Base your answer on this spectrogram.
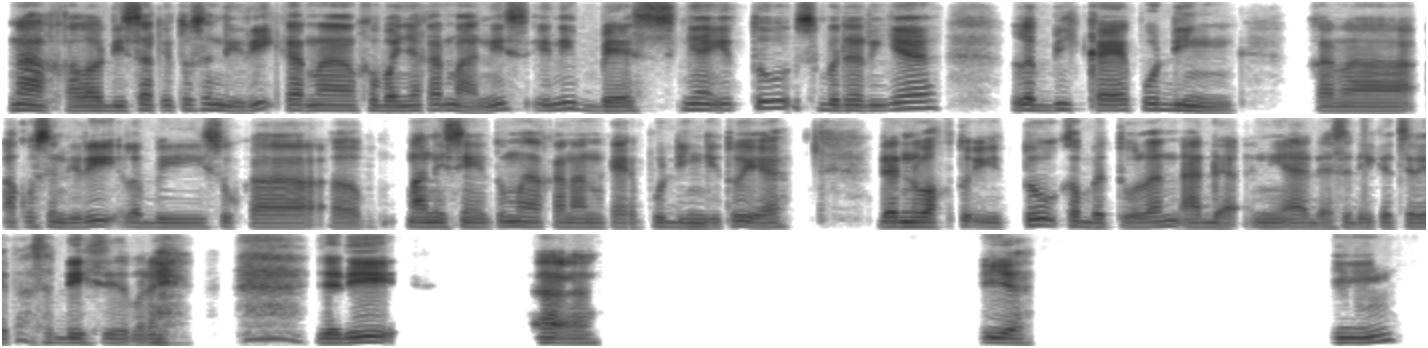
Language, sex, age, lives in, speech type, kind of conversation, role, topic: Indonesian, male, 30-34, Indonesia, conversation, podcast, guest, Apa yang paling kamu nikmati dari memasak kreatif?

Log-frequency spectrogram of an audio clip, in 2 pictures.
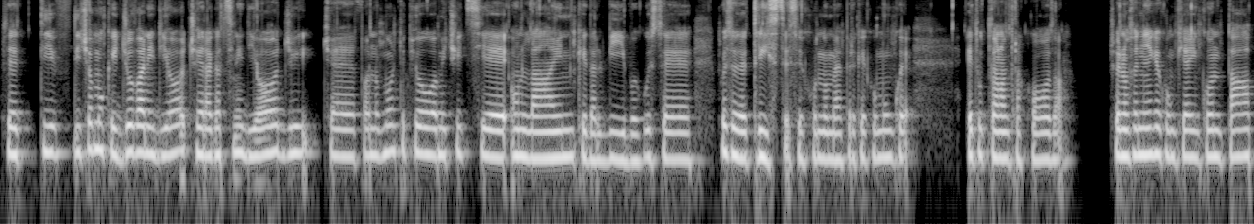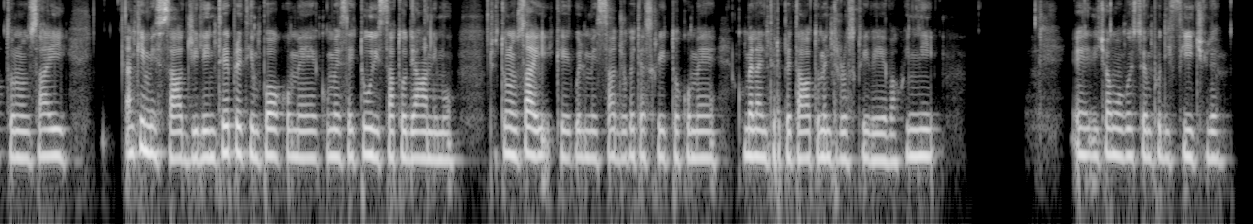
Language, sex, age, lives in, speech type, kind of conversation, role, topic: Italian, female, 20-24, Italy, conversation, unstructured, none, In che modo la tecnologia ti aiuta a restare in contatto con gli altri?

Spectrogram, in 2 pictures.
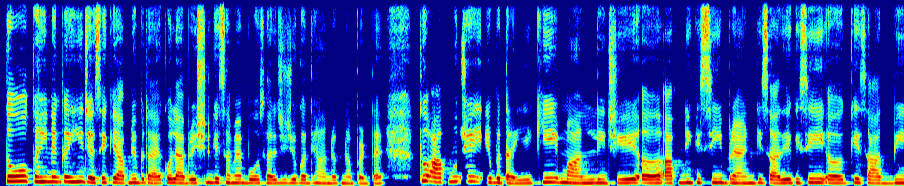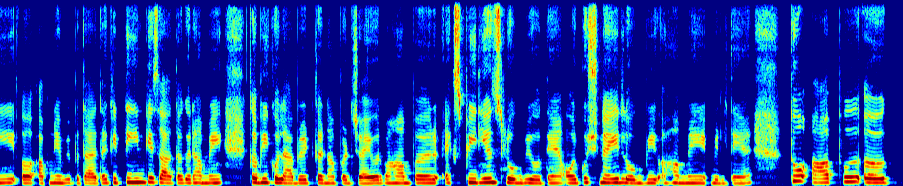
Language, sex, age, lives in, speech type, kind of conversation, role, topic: Hindi, female, 20-24, India, conversation, podcast, host, Jab aap kisi ke saath milkar kaam karte hain, to bharosa kaise banate hain?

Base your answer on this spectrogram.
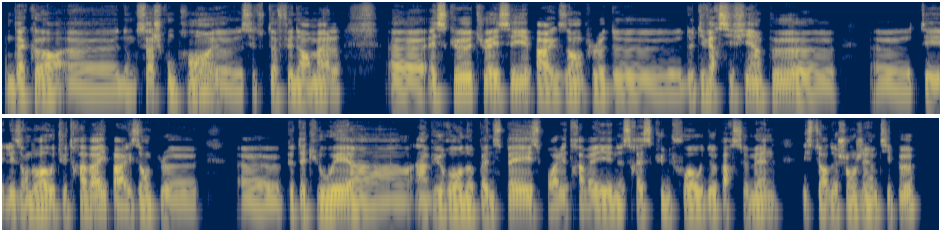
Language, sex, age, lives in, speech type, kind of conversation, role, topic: French, male, 35-39, France, conversation, advice, advisor, Comment s’est passée votre transition vers le télétravail et quelles difficultés rencontrez-vous pour instaurer des limites entre vie professionnelle et vie personnelle ?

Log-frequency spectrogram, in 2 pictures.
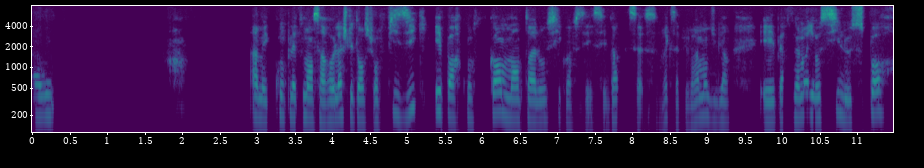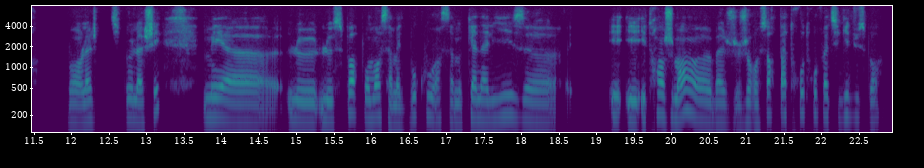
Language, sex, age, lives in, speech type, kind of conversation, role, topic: French, female, 30-34, France, conversation, unstructured, none, Comment gères-tu le stress dans ta vie de tous les jours ?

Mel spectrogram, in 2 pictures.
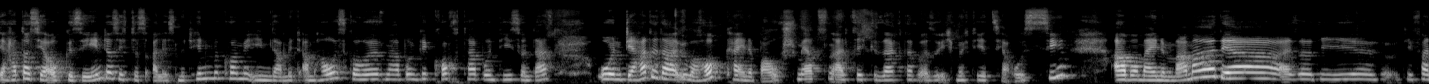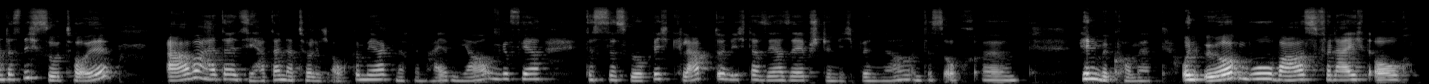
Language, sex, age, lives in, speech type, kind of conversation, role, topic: German, female, 40-44, Germany, conversation, podcast, guest, Was war dein mutigster Schritt in Richtung Veränderung?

